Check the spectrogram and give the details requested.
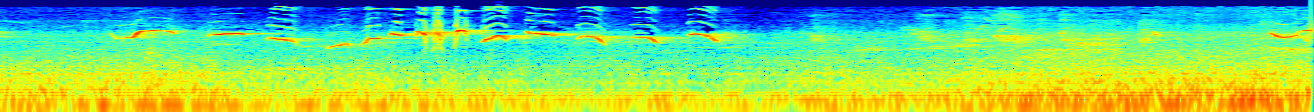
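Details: Olive-backed tailorbird from NTB singing to stimulate other birds: a brisk phrase of high, looping whistles and chips for about three seconds, then quiet background hiss with a faint note at the end.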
